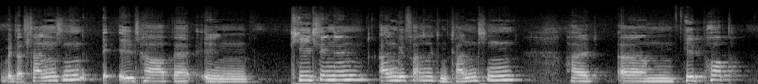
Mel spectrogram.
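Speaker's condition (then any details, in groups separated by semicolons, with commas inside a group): Down syndrome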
